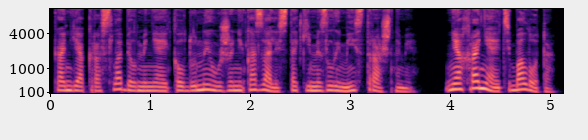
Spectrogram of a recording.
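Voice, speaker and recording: Casual: lady reading an audiobook, lively first-person, dry close audio. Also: sits low, quick pace, no room sound. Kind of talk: audiobook narration.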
